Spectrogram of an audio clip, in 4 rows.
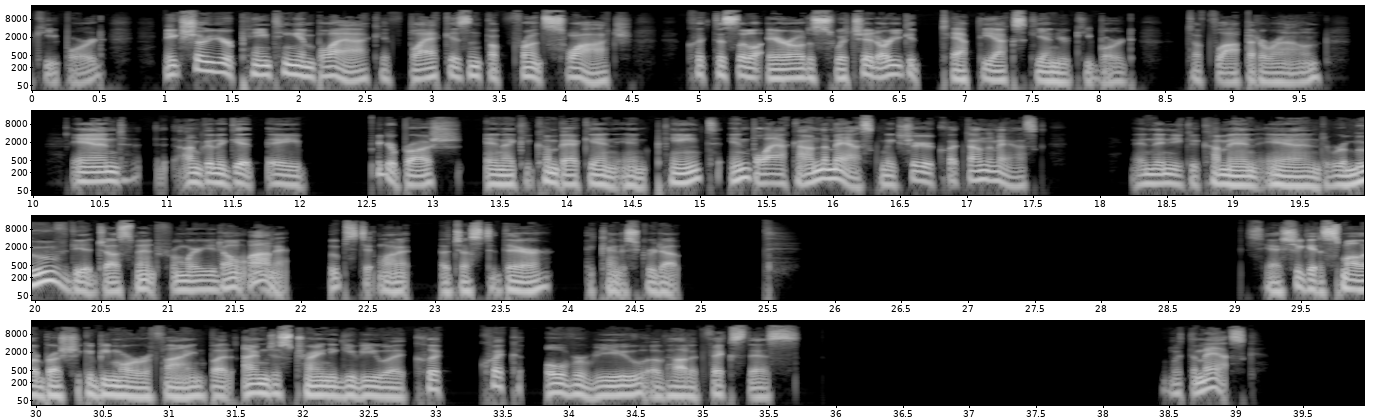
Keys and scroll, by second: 7.2 x, 23.1 super+z.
